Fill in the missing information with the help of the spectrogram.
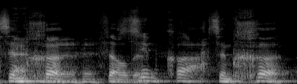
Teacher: we have to get you to that guttural sound of a ch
